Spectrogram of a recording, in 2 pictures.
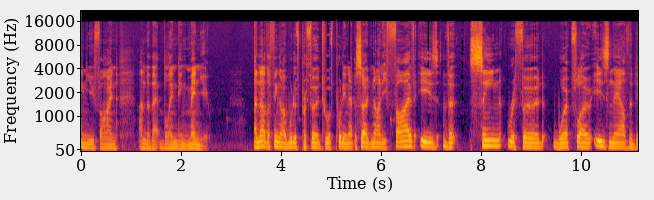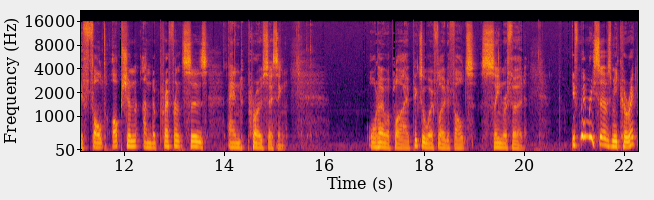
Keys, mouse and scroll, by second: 14.1 click, 15.7 click.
